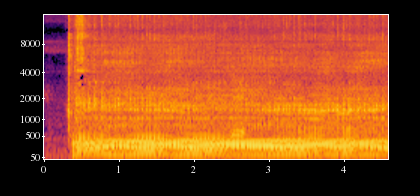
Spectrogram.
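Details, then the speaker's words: Custom Goped small engine started with key on and GPS meter powered; catches at once and settles into a steady, even buzzing idle with no misses; normal idle. "So kalau kita nak start engine, on kunci, hidupkan meter, baru start. Okay. Okay, engine dah hidup."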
